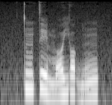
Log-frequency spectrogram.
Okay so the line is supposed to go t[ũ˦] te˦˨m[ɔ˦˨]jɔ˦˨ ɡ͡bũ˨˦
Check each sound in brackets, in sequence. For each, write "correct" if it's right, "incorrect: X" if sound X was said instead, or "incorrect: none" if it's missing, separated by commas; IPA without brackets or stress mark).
correct, incorrect: ɔ˨˦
